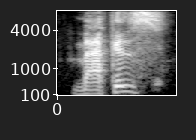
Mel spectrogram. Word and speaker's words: Maccas: McDonald's it's uh I think it's just macas maccas maccas m-a-c-c-a-s that's a that's what they call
